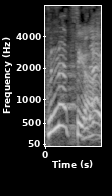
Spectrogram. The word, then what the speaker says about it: Venezia: You got to say it like Italian, like Venezia.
